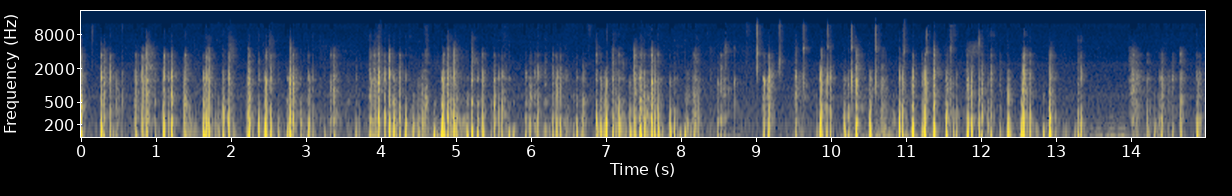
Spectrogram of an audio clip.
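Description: The back of a handheld smartphone in a lilac (purple) silicone soft case, held in both hands, is tapped and scratched with long nails. Many rapid, dull, low taps with sharp clicky edges come in irregular bursts, mixed with soft scratching and brief pauses. Each tap dies away almost instantly.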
